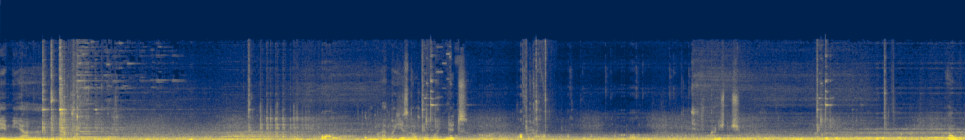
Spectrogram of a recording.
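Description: Water rumbles low and steady all around, as if heard from underwater.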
